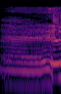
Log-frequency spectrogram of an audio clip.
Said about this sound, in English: A Chewbacca one. That was everything a Chewbacca yawn.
